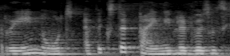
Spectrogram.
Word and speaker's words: Raynaud: learn about rainard syndrome the condition known as rain not syndrome which is pronounced as rain nodes affects the tiny blood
